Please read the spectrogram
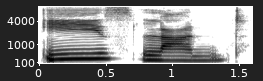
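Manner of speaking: Island with ee, Eesland; Island pronounced the German way. Shown as a demonstration. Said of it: "German I sounds like an E".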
